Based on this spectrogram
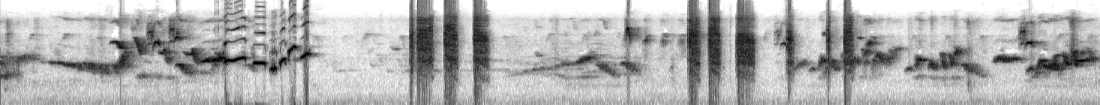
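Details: In a backyard behind a house where a white-rumped shama is being trapped, long stretches of varied warbled and whistled phrases alternate with clusters of loud harsh clicking bursts.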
